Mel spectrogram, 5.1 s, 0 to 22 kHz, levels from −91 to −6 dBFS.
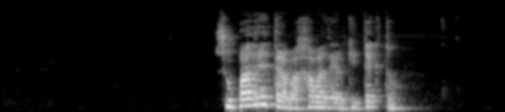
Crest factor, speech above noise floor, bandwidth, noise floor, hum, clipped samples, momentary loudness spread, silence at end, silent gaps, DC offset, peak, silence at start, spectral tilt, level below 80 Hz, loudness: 22 dB; 66 dB; 13 kHz; -85 dBFS; none; under 0.1%; 14 LU; 1 s; none; under 0.1%; -2 dBFS; 2.15 s; -6 dB/octave; -62 dBFS; -20 LUFS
